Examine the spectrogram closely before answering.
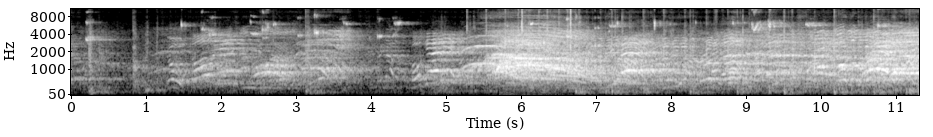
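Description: Sneakers squeak sharply on a hardwood floor in a large echoing gym.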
